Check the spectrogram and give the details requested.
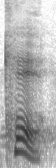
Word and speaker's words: Keir: Keir. It's like saying ear, but with a K on the front, which I know there's going to be jokes now, but I don't care.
